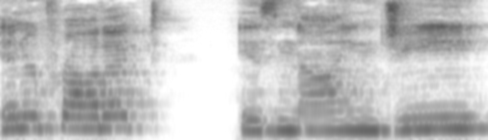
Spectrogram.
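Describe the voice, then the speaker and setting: A woman's voice, dark and mellow in tone and somewhat breathy, moves with ordinary pitch variation. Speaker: math teacher. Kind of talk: tutorial. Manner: fast.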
